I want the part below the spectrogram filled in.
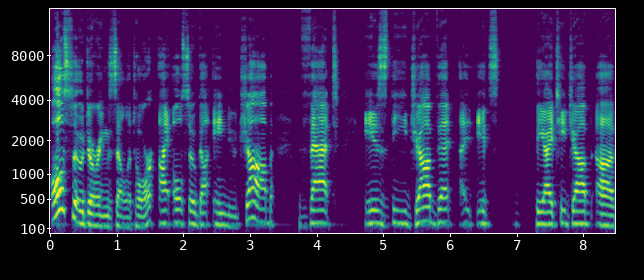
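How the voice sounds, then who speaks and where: A host speaking straight to the viewer with a powerful, distinct voice and a bright, sharp edge to its tone. The delivery is casual but emphatic, setting out firm rules in a blunt, lecturing way. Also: mid-range voice. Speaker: channel host reviewing a book. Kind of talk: casual explanatory talk to camera.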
